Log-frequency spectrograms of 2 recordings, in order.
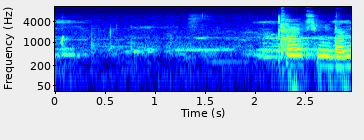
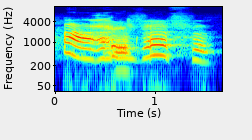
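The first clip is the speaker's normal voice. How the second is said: loud, high cry of protest; shouting at Rafa; 6 semitones higher, 12 dB louder, much slower than usual. Real, not acted. Shouting at friend Rafa over the painted house, loud cry. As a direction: yell the name in dismay.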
